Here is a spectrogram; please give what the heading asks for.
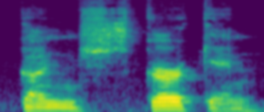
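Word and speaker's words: Gunskirchen: Well, it and you were close in your pronunciation. It's actually Gkirkin.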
